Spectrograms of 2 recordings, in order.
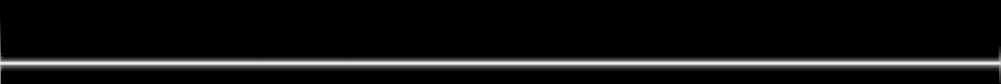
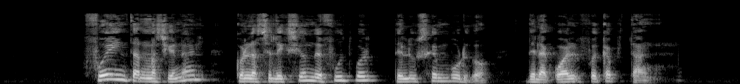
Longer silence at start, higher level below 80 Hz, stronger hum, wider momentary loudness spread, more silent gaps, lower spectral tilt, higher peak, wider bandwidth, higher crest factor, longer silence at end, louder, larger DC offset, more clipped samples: second, 0 s vs 0.85 s; second, under -90 dBFS vs -58 dBFS; neither; second, 0 LU vs 10 LU; neither; second, 8 dB/octave vs -5.5 dB/octave; about the same, -2 dBFS vs -2 dBFS; second, 1.2 kHz vs 11.5 kHz; second, 4 dB vs 18 dB; second, 0 s vs 0.9 s; first, -5 LUFS vs -18 LUFS; neither; neither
